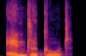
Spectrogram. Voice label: "entrecÓte", Indian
